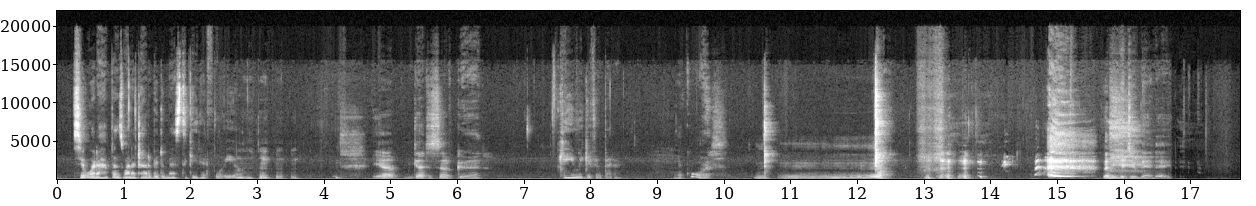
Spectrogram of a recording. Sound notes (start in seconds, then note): 2.8 Jonathan laughing; 10.2 Jonathan laughing; 10.2 lips smacking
